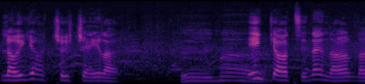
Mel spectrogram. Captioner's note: cheers and applause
